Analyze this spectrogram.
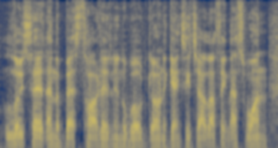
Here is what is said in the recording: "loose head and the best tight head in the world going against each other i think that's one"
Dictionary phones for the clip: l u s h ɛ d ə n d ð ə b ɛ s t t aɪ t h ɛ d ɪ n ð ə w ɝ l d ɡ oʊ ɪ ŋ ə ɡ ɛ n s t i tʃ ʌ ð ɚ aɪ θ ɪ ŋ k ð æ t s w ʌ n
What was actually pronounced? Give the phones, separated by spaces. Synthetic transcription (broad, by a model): l u s h ɛ d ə n ð ə b ɛ s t t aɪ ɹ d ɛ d ɪ n ð ə w ɝ l d ɡ oʊ ɪ ŋ ə ɡ ɛ n s t i tʃ ʌ ð ɚ aɪ θ ɪ ŋ k ð æ t s w ʌ n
